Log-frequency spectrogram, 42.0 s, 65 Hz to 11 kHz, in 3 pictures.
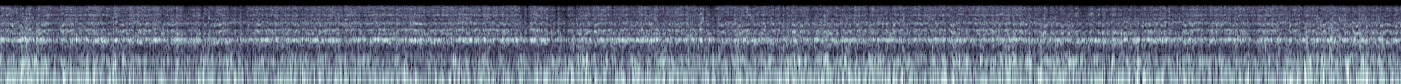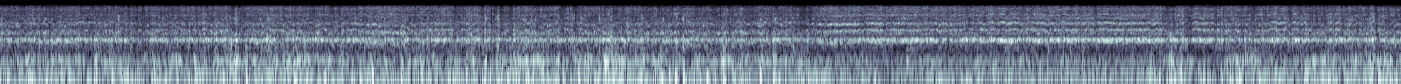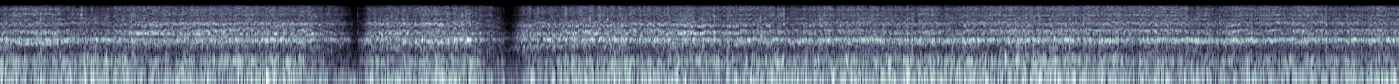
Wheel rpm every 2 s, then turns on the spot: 230, 230, 230, 230, 230, 220, 230, 230, 230, 230, 220, 220, 230, 230, 220, 160, 130, 200, 220, 230, 230.
none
